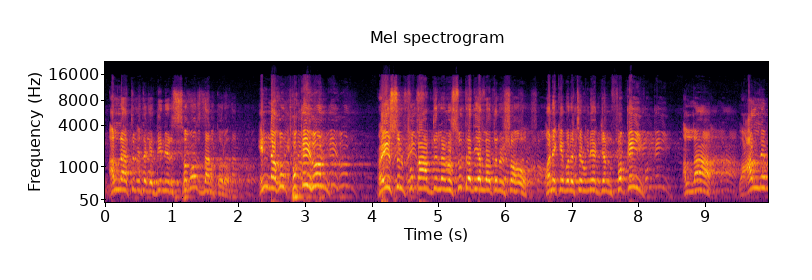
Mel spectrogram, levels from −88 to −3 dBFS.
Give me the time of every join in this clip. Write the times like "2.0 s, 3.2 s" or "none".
none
